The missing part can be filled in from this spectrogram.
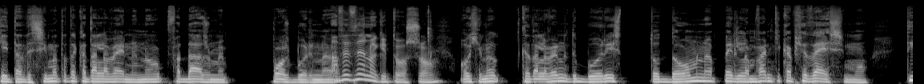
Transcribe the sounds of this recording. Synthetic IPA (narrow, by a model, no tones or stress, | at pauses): cet̪ɐðe̞simɐt̪ɐt̪ɐkɐt̪ɐlɐve̞nueno̞fɐnd̪ɐzome̞ | po̞zbo̞ɾinɐɐðeθenocet̪o̞soo̞çie̞no̞kɐt̪ɐlɐve̞nuo̞t̪ibo̞ɾis | t̪o̞d̪o̞mnɐpe̞ɾilɐɱvɐnice̞kɐpço̞ðe̞simo̞ | t̪i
